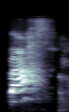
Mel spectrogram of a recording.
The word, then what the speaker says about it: Bath: hope so next is bath I'm going to annoy Everybody by pronouncing it in the Barbie way is there anybody from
